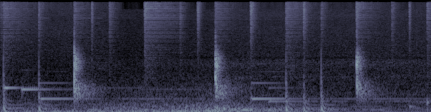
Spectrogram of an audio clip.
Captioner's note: drone sound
